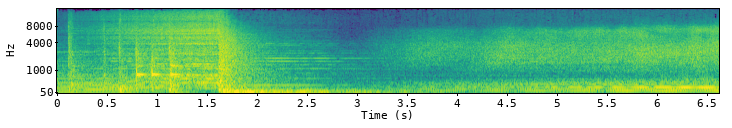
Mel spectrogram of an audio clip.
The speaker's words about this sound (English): At 7:15 a.m. on July the 18th, 1936, a small Dragon Rapid airplane takes off from Croydon Airfield, just south of London, England.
